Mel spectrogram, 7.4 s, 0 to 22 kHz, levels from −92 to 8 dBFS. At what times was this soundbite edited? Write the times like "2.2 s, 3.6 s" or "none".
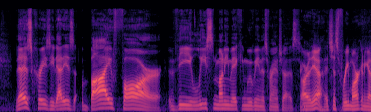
3.3 s, 6.0 s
